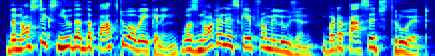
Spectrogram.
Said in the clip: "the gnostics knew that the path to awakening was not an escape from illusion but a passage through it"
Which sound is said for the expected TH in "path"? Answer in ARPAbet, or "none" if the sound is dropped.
T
